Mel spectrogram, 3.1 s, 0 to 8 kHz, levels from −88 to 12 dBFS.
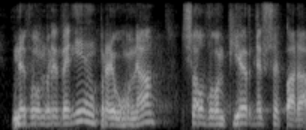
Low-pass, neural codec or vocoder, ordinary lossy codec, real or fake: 7.2 kHz; codec, 24 kHz, 1.5 kbps, HILCodec; none; fake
